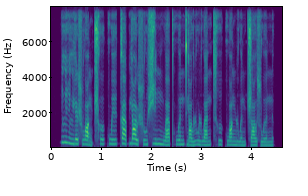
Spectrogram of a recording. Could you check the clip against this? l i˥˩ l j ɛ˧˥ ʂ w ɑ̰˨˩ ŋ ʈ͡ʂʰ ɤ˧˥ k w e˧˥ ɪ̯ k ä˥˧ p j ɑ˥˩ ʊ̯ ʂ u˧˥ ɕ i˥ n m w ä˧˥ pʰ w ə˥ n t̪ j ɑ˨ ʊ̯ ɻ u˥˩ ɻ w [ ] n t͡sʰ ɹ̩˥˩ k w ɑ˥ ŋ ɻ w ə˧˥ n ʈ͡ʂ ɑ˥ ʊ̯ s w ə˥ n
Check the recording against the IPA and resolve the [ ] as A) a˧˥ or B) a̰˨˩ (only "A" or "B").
A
